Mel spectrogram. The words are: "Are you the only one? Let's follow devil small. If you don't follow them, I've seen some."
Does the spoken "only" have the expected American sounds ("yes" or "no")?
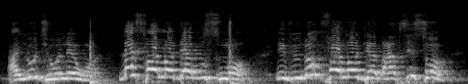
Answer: no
